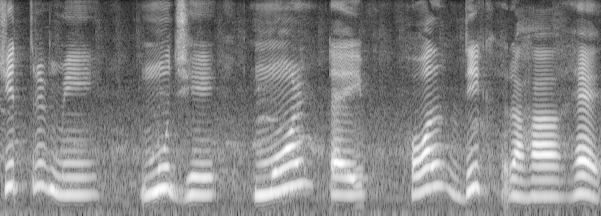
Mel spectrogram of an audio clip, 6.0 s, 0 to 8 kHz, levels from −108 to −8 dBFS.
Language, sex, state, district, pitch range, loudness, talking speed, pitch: Hindi, female, Madhya Pradesh, Katni, 200-270 Hz, -17 LUFS, 90 wpm, 210 Hz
